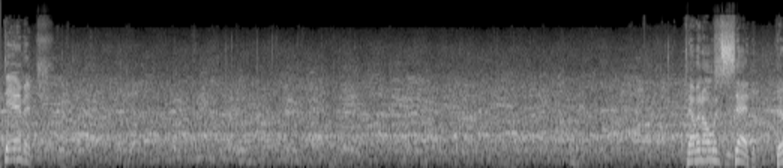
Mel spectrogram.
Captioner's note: crowd chatter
